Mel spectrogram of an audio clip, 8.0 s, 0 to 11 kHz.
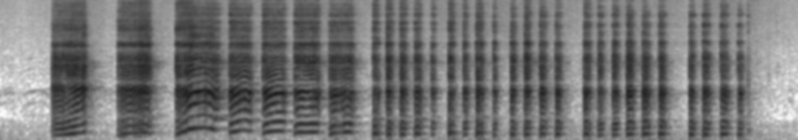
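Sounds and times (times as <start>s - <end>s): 
person imitating duck quacks: 0.5s - 7.6s.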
